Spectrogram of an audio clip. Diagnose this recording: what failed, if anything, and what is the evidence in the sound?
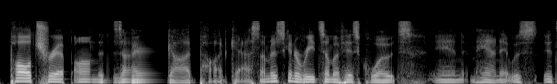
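Network stage, repeated packet loss (robotic sound). Between 0.83 and 1.34 s the audio turns choppy. Five separate holes open in that half-second, the longest about 65 ms, and roughly 240 ms of audio is missing in total. Nearly half of the stretch is patched rather than real. Each time packets fail to arrive, the receiver stretches the last decoded sound to cover the gap, and the next gap follows before the signal settles.

Network stage, long network dropout. From 1.40 to 1.70 s the sound becomes a buzzy smear of the preceding audio, lasting about 0.27 s and fading without ever reaching silence. The real signal then resumes on "podcast I'm", with the intervening audio gone. The likely cause is a single longer loss of the incoming stream, bridged end to end by concealment. The band limit at 8 kHz fits a G.722 wideband call path.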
